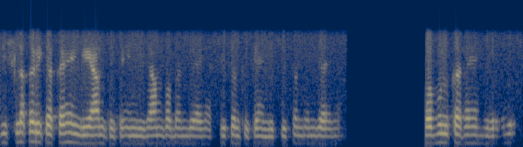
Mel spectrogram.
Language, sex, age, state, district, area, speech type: Hindi, female, 60+, Uttar Pradesh, Ayodhya, rural, conversation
